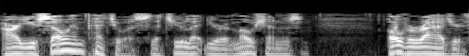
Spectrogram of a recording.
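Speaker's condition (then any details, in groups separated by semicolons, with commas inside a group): No condition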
